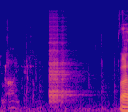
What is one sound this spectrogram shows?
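A game alarm blares.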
